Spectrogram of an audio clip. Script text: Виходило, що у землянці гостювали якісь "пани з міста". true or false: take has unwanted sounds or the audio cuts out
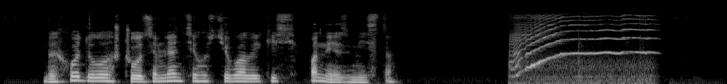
true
